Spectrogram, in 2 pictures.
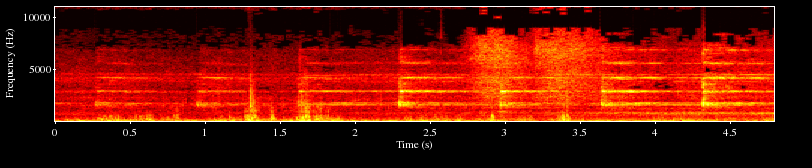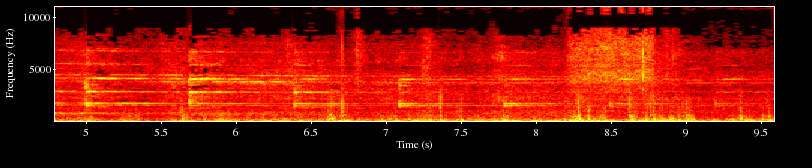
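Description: A train horn sounds in long blasts as the train approaches.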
